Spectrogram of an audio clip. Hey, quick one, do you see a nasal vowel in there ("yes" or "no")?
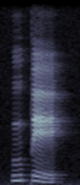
no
